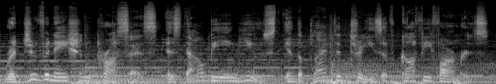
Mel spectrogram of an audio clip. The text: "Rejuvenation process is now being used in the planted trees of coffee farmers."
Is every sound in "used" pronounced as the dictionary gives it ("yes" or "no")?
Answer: yes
